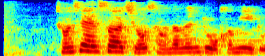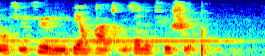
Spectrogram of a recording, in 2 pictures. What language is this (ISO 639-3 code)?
zho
